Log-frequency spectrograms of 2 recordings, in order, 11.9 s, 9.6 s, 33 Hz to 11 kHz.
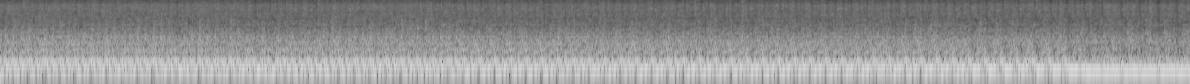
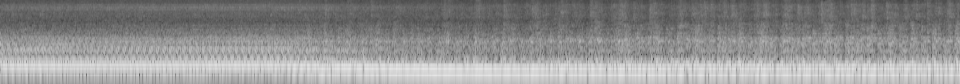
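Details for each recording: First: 1970 Chevy C10 small-block V8 being set up with new parts: steady but slightly lumpy idle that sags lower toward the end; idle speed too low, and the owner wants more idle and a little less timing and suspects the transmission was in gear. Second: 1970 Chevy C10 305 small-block V8 with new intake manifold and carburetor, timing still to be set and distributor clamp fitted upside down: deep even burble settling to a slightly lower steady idle, no misfire or ticking; running normally.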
